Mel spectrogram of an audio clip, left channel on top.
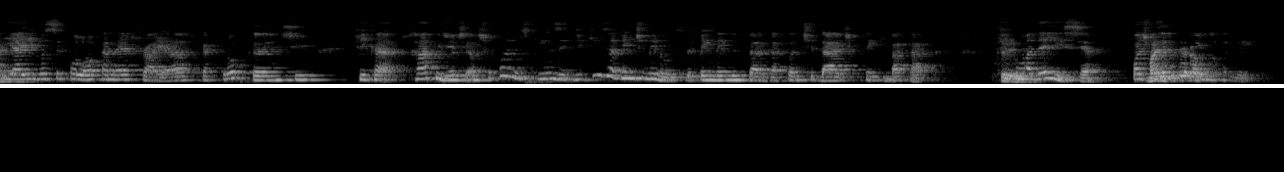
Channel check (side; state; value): right; silent; digital silence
